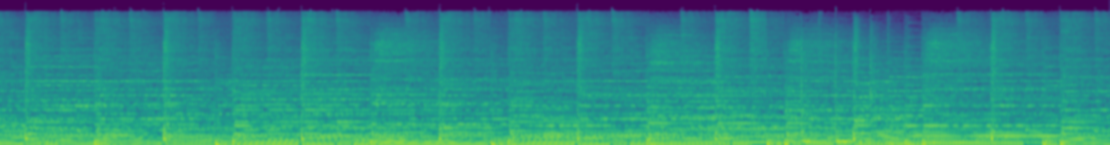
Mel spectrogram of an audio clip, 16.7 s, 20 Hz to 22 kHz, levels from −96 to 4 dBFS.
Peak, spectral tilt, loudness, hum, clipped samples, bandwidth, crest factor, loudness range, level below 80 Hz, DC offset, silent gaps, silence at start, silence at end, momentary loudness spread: 0 dBFS; -5.5 dB/octave; -15 LUFS; none; under 0.1%; 17 kHz; 14 dB; 2 LU; -18 dBFS; under 0.1%; none; 0 s; 0 s; 4 LU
